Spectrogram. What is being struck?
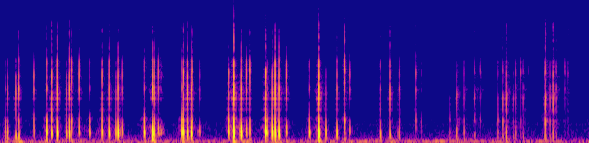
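Plastic eye shadow palette.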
